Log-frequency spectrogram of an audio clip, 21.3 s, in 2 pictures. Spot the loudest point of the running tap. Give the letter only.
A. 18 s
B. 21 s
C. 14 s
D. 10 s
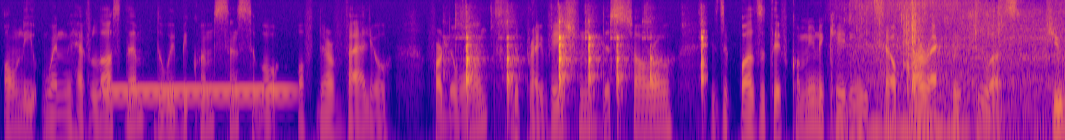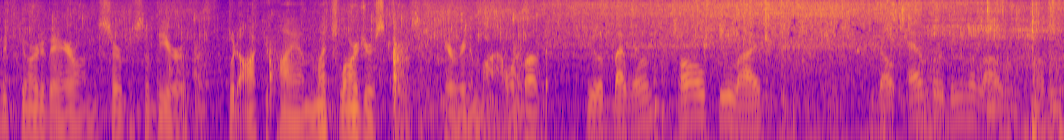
B.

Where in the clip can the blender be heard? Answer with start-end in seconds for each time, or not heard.
not heard.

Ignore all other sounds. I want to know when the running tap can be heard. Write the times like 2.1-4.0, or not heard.
8.2-21.2.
